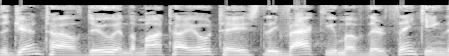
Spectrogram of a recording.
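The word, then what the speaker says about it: Mataiotes (ματαιότης): Insist on it in the Lord that you must no longer live as the Gentiles do in the mataiotes of their mind. That's the Greek word there. Looks like that in the Greek. M-A-T-A-I-O-T, long E-S.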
